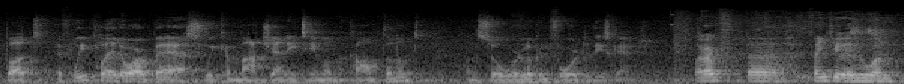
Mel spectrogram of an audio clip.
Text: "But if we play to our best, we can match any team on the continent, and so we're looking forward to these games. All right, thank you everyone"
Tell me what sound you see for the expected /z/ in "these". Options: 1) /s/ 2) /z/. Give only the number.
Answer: 2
